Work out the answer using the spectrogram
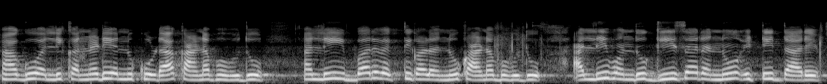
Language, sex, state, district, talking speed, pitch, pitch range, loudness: Kannada, female, Karnataka, Bangalore, 100 wpm, 240 Hz, 220-260 Hz, -11 LUFS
